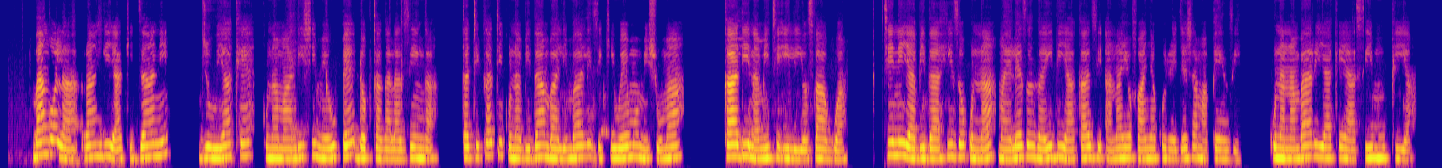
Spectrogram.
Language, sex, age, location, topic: Swahili, female, 25-35, Kisii, health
